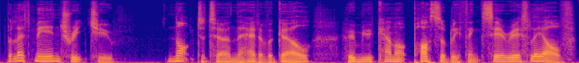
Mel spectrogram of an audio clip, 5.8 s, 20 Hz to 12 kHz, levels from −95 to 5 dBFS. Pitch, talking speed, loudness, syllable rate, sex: 100 Hz, 205 wpm, -21 LUFS, 5.4 syllables/s, male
